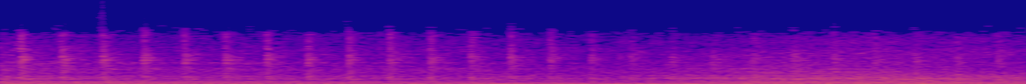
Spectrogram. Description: Just had this weird ticking sound in my engine bay. It just started. Does anyone have a clue?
